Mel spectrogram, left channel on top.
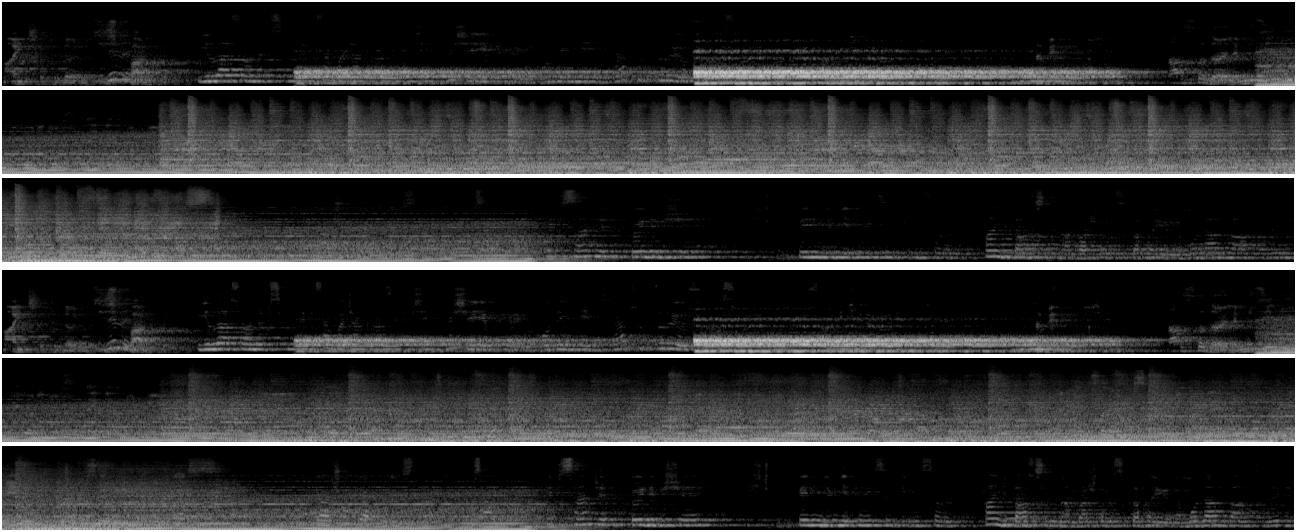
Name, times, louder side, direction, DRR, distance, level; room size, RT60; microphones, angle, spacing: voice 1, 0.0-1.5 10.3-10.6 11.7-19.4 19.8-23.1 23.5-28.3, equal, 20° right, 0 dB, 1.1 m, -41 dB
voice 2, 1.0-1.3 1.9-9.5 10.1-11.2 29.0-32.9 33.3-38.7, right 2 dB, 90° right, 1 dB, 1.7 m, -42 dB
sound 1, 2.9-5.9 6.9-11.2, left 3 dB, 15° left, 0.4 m, -23 dB
sound 2, 12.5-31.1, equal, ahead, 2.5 m, -30 dB
sound 3, 14.5-28.0, left 2 dB, 75° left, 1.2 m, -30 dB
15.0 x 13.0 x 2.9 m, 2.3 s
head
